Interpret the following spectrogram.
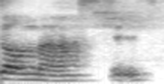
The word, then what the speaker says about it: en masse: Like when people en masse on when en masse, it is en masse, yeah. Spelled with an en, I think, isn't it? Yeah, En masse.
